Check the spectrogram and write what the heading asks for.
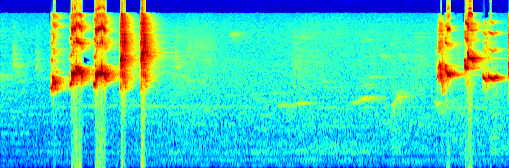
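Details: Orange-headed thrush uttering short bursts of rapid chirped notes, a song for exciting other birds into singing. About five sharp notes, then a near-silent stretch with faint thin whistles, then another burst.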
